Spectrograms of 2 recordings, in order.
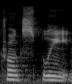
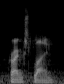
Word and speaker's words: Crunkspline: It's pronounced Crunk Spleen. He pronounces it the American way. Crunkspline. Don't say Crunkspline, you're going to get in trouble. Never mind Ooh, that it's spelled so, like spline. You gotta read it like spleen. Interesting point.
